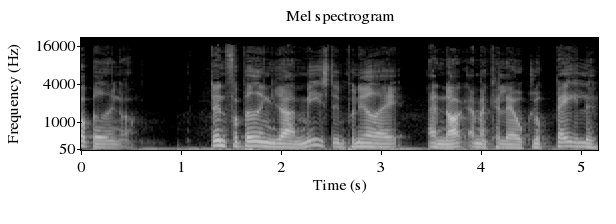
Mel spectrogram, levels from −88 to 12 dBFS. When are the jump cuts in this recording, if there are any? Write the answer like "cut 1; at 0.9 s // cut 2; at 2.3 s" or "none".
none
